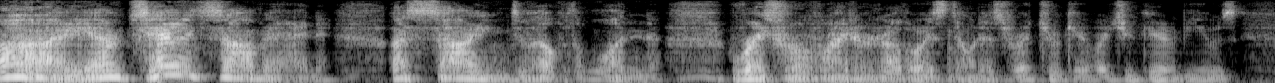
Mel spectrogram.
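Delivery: very low, deep, glitchy demon voice. In a skit, a character introduces himself when asked, glitchy Chainsaw Man demon voice. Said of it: "did you just break up your voice modulator?".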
